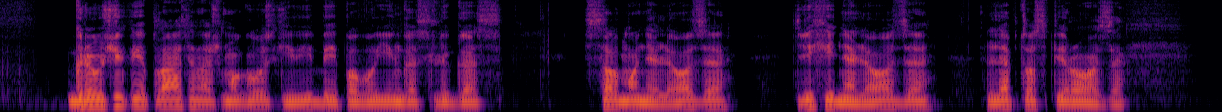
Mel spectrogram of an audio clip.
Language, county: Lithuanian, Klaipėda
